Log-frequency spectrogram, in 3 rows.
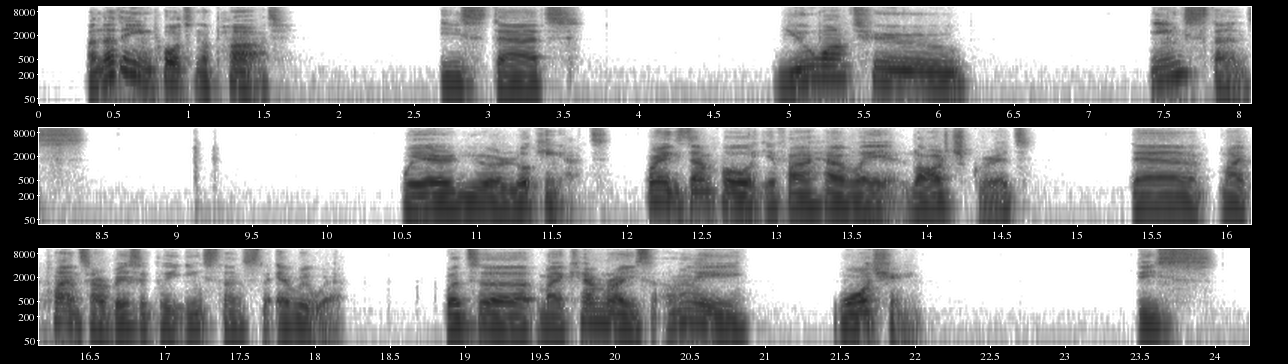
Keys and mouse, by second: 3.3 middle click, 4.6 ctrl+click, 5.8-7.6 middle drag, 7.8 x, 8.2-8.6 drag, 9.1 x, 9.8 click, 11.6 click, 12.0 click, 12.8-15.2 drag, 15.8 click, 18.7-24.2 d, 19.0 click, 20.0-22.6 drag, 23.4-24.2 drag.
